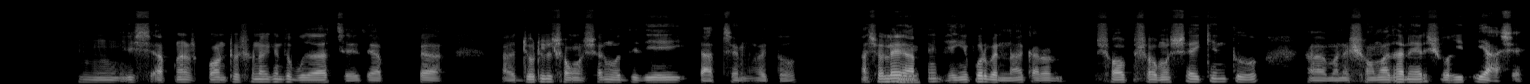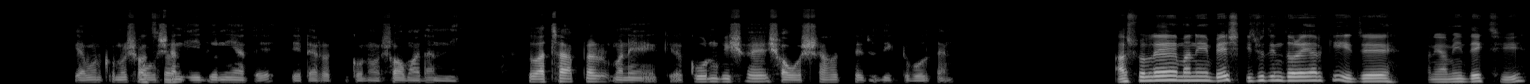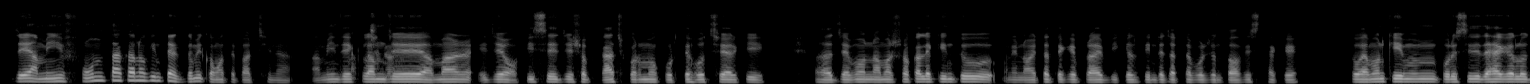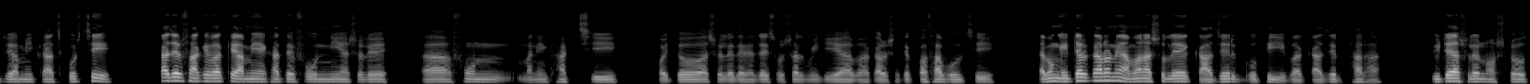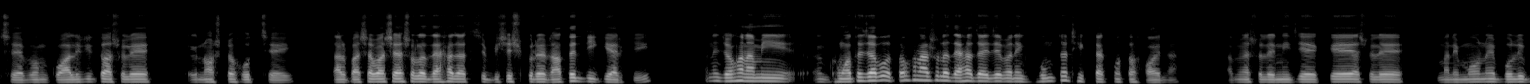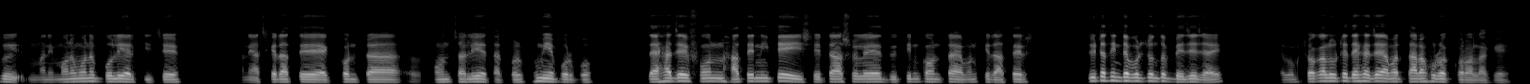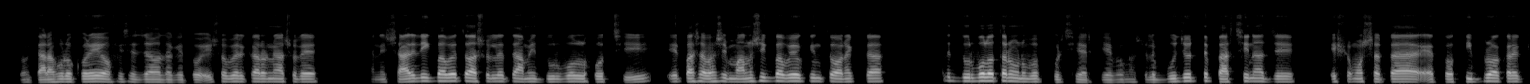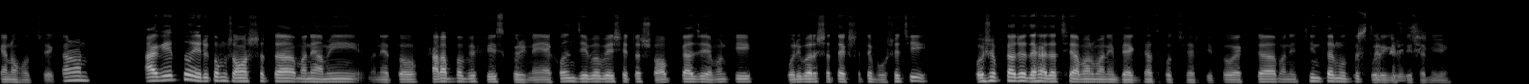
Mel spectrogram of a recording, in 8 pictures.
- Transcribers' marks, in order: tapping; other background noise
- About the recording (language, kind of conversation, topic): Bengali, advice, ফোন দেখা কমানোর অভ্যাস গড়তে আপনার কি কষ্ট হচ্ছে?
